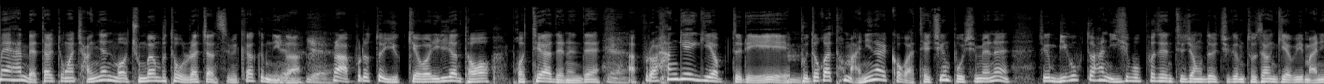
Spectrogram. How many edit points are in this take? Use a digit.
1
